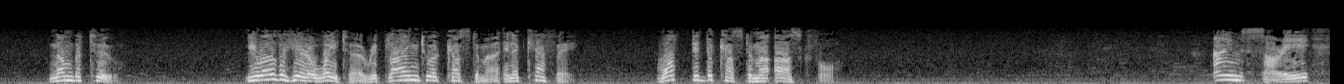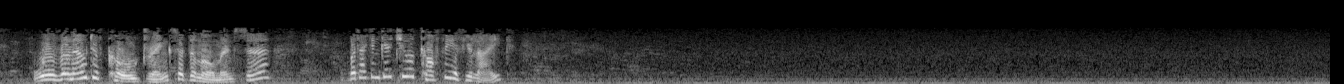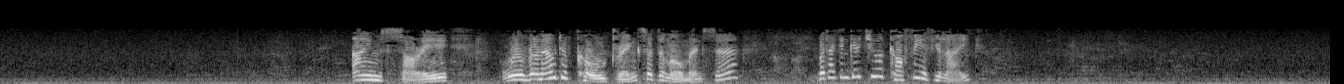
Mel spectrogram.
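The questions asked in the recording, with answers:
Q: What did the customer ask for?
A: A cold drink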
